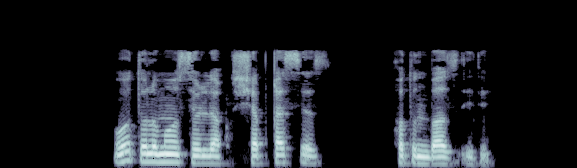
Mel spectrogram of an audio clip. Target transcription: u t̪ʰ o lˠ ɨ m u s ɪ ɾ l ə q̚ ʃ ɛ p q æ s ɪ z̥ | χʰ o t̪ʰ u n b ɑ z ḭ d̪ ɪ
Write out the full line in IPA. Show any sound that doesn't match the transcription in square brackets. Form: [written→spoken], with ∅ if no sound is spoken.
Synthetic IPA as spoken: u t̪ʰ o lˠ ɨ m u s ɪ ɾ l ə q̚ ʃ ɛ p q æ s ɪ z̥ | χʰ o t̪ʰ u n b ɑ z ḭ d̪ ɪ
